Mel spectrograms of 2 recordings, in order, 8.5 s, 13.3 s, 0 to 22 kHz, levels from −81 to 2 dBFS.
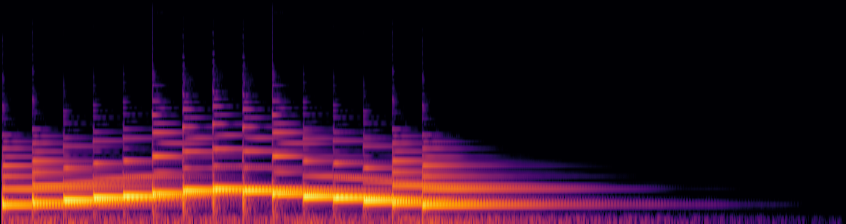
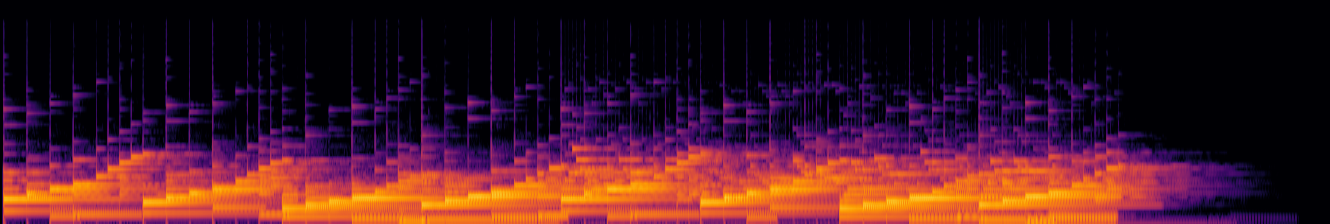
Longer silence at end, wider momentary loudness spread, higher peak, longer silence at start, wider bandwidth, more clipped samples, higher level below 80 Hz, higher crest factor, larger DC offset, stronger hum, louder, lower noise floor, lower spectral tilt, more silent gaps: first, 3.1 s vs 1.7 s; first, 12 LU vs 6 LU; about the same, -2 dBFS vs -2 dBFS; about the same, 0 s vs 0.05 s; second, 4.2 kHz vs 6.4 kHz; neither; second, -46 dBFS vs -32 dBFS; about the same, 14 dB vs 14 dB; second, under 0.1% vs 0.1%; neither; first, -13 LUFS vs -17 LUFS; about the same, -73 dBFS vs -73 dBFS; second, -8.5 dB/octave vs -10 dB/octave; neither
